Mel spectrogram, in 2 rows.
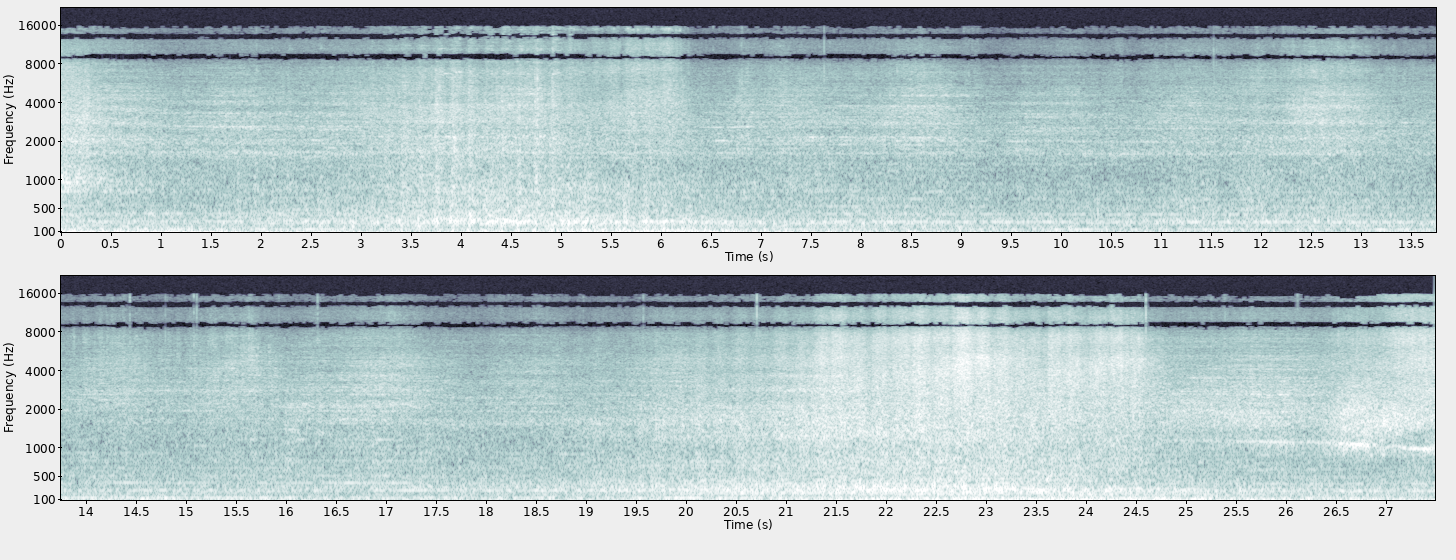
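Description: Double-stack intermodal freight train rolling past. The trailing BNSF ES44DC diesel locomotive's rumble fades over the first couple of seconds, then the container well cars run by with a steady rumble of steel wheels on rail that swells again about three-quarters of the way through.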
